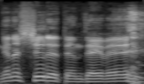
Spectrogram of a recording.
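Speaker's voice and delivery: very loud, belted, expressionless deadpan. Asked by another speaker to do the line: imitating Aubrey Plaza's deadpan line. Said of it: "do the line from, like, with the gun".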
